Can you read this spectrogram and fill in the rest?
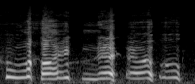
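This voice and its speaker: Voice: high-pitched, fairly even intonation, extremely slow, fairly bright tone, full character voice. An actor voicing an anxious, panicky piece of bubble gum in a comedic audio drama, stammering and repeating words. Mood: panicked.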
